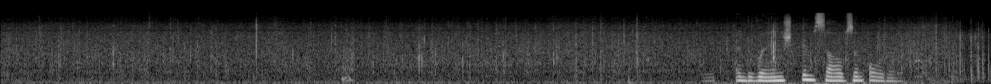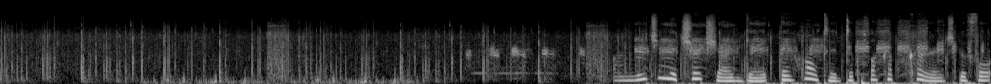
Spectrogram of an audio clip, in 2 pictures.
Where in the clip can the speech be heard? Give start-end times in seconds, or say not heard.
7.0-9.1, 16.0-19.7.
